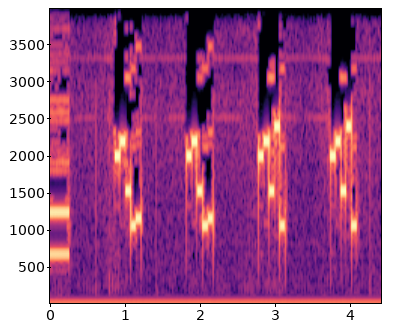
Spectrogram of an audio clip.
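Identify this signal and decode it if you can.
Five-tone selective call (ZVEI), heard as quick runs of five tones, tones of about 70 ms. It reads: 89512 89512 89501 89501
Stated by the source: ZVEI five-tone call 89135 received on SDR.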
